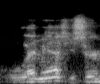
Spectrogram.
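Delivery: normal talking voice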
